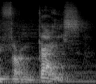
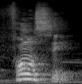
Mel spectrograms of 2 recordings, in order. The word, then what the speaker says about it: français: La AI en francés se pronuncia E.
